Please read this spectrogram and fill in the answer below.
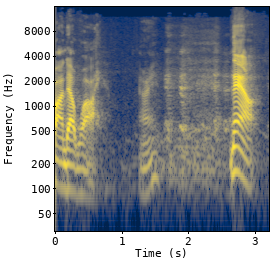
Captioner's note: laughter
